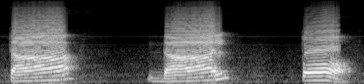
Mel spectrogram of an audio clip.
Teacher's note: ان تینوں کا مخرج زبان کی نوک اور سامنے کے اوپر کے دانتوں کی جڑ ہے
